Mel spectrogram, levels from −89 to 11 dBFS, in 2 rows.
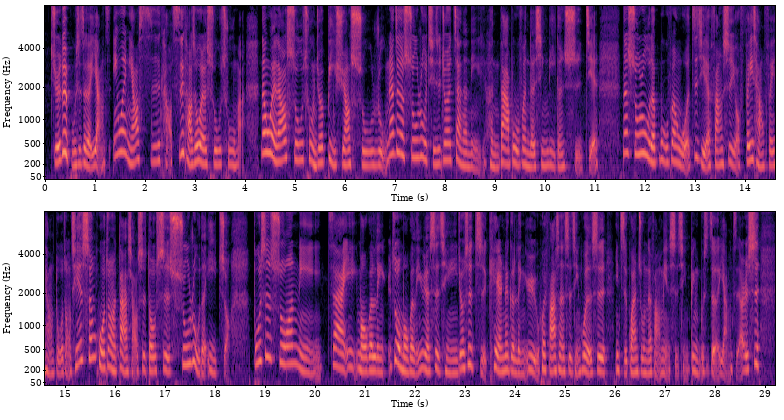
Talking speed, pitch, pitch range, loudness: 310 characters per minute, 210 Hz, 185-260 Hz, -22 LUFS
